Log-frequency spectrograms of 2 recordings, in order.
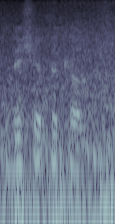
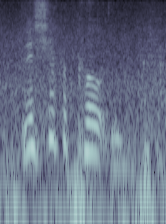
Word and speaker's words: Michipicoten: There's more of the southern tip of, the western tip of, how do you pronounce it? Michipicoten. Michipicoten.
